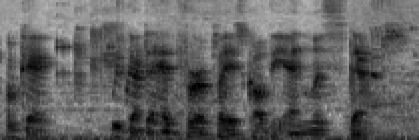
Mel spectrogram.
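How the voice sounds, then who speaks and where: A man's voice: rumbling low, steady tone, brisk, over music. A man voicing a small robot companion in a game, earnest and wry as he explains and guides. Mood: busy, wry. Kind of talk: scripted game dialogue.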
